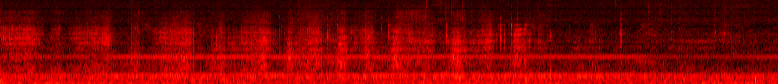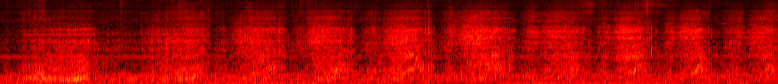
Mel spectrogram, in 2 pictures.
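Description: Argo cornstarch chunks being bitten and chewed, squeaky and crunchy. Faint scraping at first; about eight seconds in comes a loud bite, then a run of crunches about two a second.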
